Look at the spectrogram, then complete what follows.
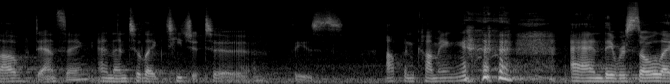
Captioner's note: chuckles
